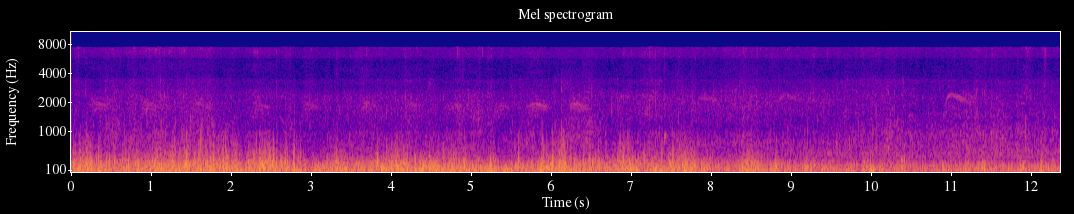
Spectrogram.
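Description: Wind buffeting the microphone: a loud, gusting low rumble that eases a little after about eight seconds.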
